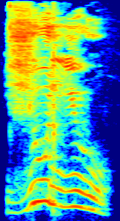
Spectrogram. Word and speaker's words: julho: Depois a gente tem outro dígrafozinho aqui, o LH, né? De julho, liu. O som que nós vamos ter aqui é esse. É um biquinho, ok? Julho, ok? E temos então agosto, setembro, outubro, novembro e dezembro.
